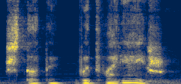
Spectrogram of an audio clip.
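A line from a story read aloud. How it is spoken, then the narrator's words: Angry whisper. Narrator (Russian): Зло прошептала Энджи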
